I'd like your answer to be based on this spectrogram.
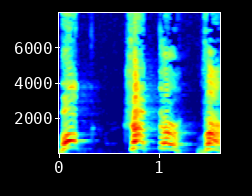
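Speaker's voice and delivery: very high, very loud, swooping, booming voice. Speaker retells a man sitting down front answering him: retelling a big booming voice. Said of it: "big, loud, booming voice".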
